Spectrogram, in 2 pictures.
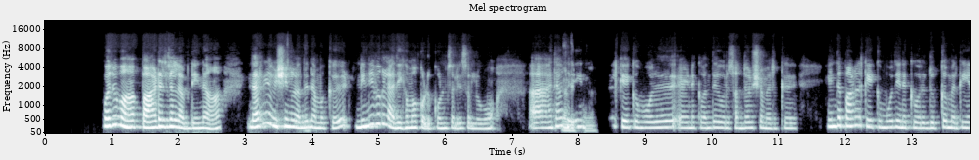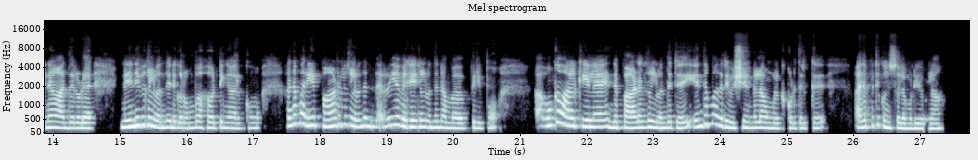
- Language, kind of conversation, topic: Tamil, podcast, உங்கள் சுயத்தைச் சொல்லும் பாடல் எது?
- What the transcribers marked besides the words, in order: inhale; in English: "ஹர்டிங்கா"; inhale; unintelligible speech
